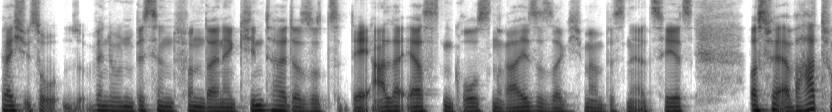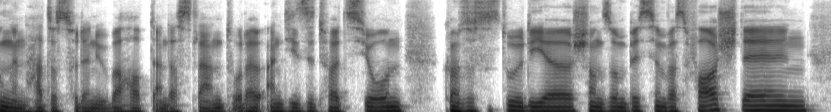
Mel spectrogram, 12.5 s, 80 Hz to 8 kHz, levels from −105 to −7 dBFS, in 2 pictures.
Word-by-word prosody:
vielleicht 125 -3 +1
so, - - -6
wenn 130 -1 -4
du 120 - 0
'n 115 -1 0
bisschen 120 -1 -1
von 110 +2 -1
deiner 105 -1 +1
Kindheit, 125 +3 +1
also 100 -2 -2
z 90 - -14
der 100 0 0
allerersten 110 0 0
großen 105 +1 -3
Reise, 105 +4 0
sage 95 -2 -3
ich 85 - -15
mal, 100 - -2
'n 95 - -2
bisschen 95 0 -8
erzählst, 115 0 -2 0.4
was 135 -1 +4
für 150 - +3
Erwartungen 115 - +3
hattest 95 -1 -1
du - - -1
denn 95 -1 0
überhaupt 90 -1 -2
an 90 - -2
das 85 -1 -3
Land 95 +1 -1
oder 100 -1 -1
an 105 - +1
die 100 +1 -1
Situation? 105 +3 +1 0.2
Konntest 110 +1 0
du 120 -2 +3
dir 110 -1 +3
schon 110 -1 +1
so 110 +2 0
'n 105 -2 +1
bisschen 115 0 0
was 105 -1 -1
vorstellen, 130 -1 +2
110 Hz, 210 wpm, -23 LUFS, 100-120 Hz, 0.4 s, was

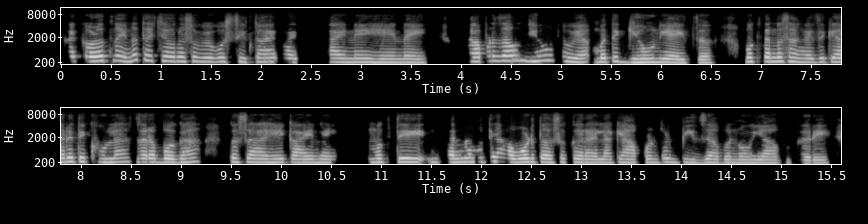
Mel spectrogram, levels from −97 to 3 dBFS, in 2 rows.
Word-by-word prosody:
काही 270 - -4
कळत 280 +2 +6
नाही 285 -3 +1
ना, 310 - -1
त्याच्यावर 280 -4 0
असं 255 0 -3
व्यवस्थित 235 -1 -2
काय 230 0 -1
पाहिजे 215 -2 -4 0.3
काय 220 0 0
नाही 215 0 0
हे 195 0 0
नाही, 195 -1 -2 0.5
तर - - +2
आपण 280 +3 0
जाऊन 295 +1 +3
घेऊन 280 +4 -1
येऊया." 220 -3 +1
मग 225 +1 +2
ते 260 - +2
घेऊन 205 0 +2
यायचं 185 -2 +1 0.4
मग 240 - +4
त्यांना 250 0 +5
सांगायचं, 220 -3 -1
की 235 - 0
"अरे 225 +2 +5
ते 240 - +5
खुला 215 +1 -2
जरा 215 0 +3
बघा, 205 +2 +2 0.4
कसं 220 -1 0
आहे, 200 0 +1
काय 190 -1 +1
नाही." 190 0 -2 0.4
मग 210 0 +1
ते 220 - +7 0.2
त्यांना 210 +2 0 0.2
ते 260 - +2
आवडतं 210 0 +5
असं 205 +1 -3
करायला, 190 -2 +1
की 195 - -3
आपण 190 0 -2
पण 215 -2 0
पिझ्झा 190 0 -2
बनवूया 180 0 -1
वगैरे. 165 -1 -5
210 Hz, 185 wpm, -24 LUFS, 195-240 Hz, 0.5 s, ते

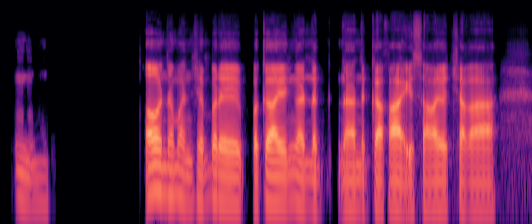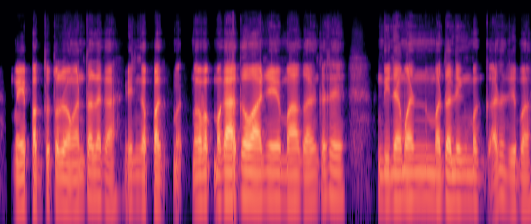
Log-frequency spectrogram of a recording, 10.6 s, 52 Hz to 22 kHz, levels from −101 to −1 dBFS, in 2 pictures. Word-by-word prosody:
Mm. 95 -4 -15 1.0
Oo, 125 +2 +5
naman 115 -4 -6
siyempre 100 -2 -2
pagka 100 -1 +2
yun 95 +2 -1
nga 95 - 0
nag 90 - -5
na 85 0 -3
nagkakaisa 85 -2 0
kayo 85 0 +1
tsaka 80 -1 -2 0.5
may - - +3
pagtutulungan 90 0 0
talaga. 105 -2 -1
Yun 100 0 -7
nga - - 0
pag - - +2
ma - - -9 0.2
mapap - - +2
magagawa 110 0 +7
niyo 105 0 +3
yung 100 - -2
mga 105 0 +3
ganon 100 +1 -3
kasi 110 +1 -2 0.4
hindi 105 +1 -2
naman 110 +1 +1
madaling 100 -1 0
mag 95 -1 -5
ano, 115 - -3
di 95 - -5
ba? 95 -1 -5
100 Hz, 185 wpm, -25 LUFS, 95-110 Hz, 1.0 s, magagawa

